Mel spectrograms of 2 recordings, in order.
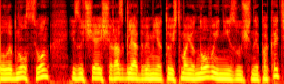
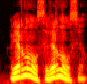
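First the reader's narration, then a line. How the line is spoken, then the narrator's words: Weary agreement. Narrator (Russian): устало согласился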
